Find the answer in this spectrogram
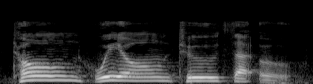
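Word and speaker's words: Ton huion tu thao (τὸν υἱὸν τοῦ θεοῦ): Ton huion tu thao.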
